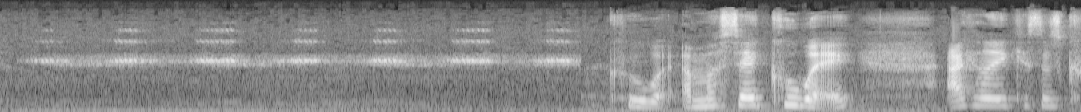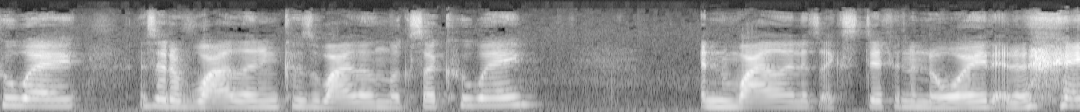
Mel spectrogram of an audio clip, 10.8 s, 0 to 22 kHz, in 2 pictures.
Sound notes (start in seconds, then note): 1.7 crickets chirping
